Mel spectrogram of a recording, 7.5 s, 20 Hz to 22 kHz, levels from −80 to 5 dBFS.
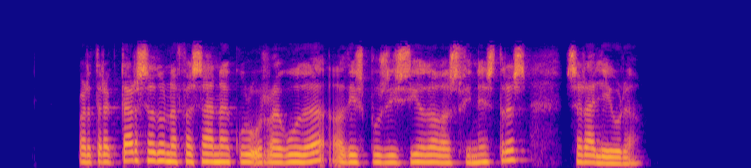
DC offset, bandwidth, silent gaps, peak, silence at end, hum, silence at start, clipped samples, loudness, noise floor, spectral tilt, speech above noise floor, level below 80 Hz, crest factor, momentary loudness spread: under 0.1%; 7.8 kHz; none; 0 dBFS; 1.1 s; none; 0.8 s; under 0.1%; -14 LUFS; -86 dBFS; -4.5 dB/octave; 72 dB; -52 dBFS; 14 dB; 6 LU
